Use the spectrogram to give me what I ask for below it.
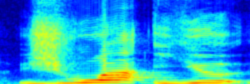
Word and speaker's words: joyeux: So repeat after me, Joyeux Noël, Joyeux Noël, Joyeux Noël. Good. Joyeux Noël, Joyeux Noël. As you can hear, the X at the end of joyeux is silent, and this weird letter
